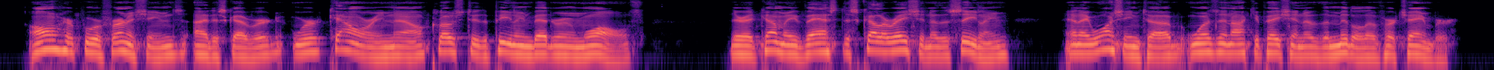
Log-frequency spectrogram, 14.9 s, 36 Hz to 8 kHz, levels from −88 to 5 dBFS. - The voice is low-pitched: Yes, low, 120 Hz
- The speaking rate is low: No, average, 150 wpm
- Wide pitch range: No, average, 4.3 semitones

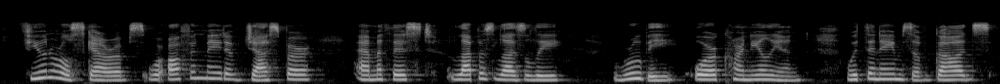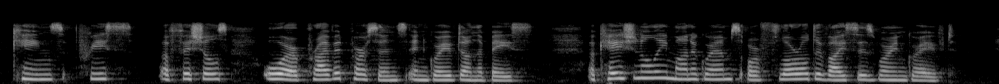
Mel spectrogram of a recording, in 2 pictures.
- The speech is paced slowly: Yes, slow, 105 wpm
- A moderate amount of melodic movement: Yes, average, 3.1 semitones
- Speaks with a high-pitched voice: Yes, high, 225 Hz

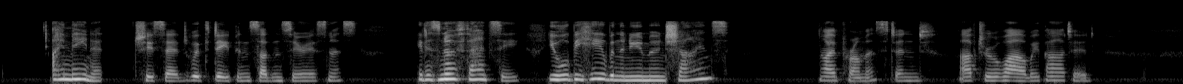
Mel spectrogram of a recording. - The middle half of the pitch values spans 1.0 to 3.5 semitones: No, average, 4.6 semitones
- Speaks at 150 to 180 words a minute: Yes, average, 155 wpm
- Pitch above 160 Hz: Yes, medium, 185 Hz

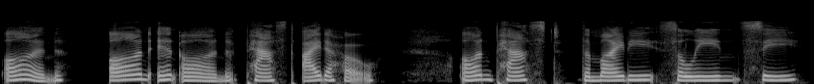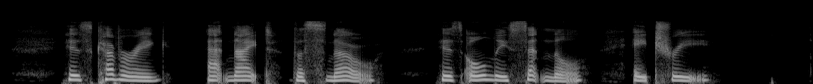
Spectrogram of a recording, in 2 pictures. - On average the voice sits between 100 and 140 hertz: No, high, 190 Hz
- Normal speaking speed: No, slow, 85 wpm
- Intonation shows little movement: Yes, narrow, 2.0 semitones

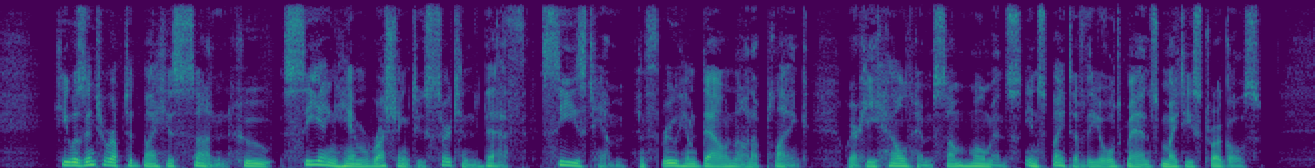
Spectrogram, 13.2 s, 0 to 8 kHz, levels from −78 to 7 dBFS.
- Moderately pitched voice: No, low, 110 Hz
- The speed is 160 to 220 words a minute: Yes, average, 170 wpm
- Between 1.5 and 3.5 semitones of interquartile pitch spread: No, average, 4.3 semitones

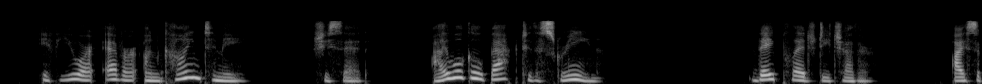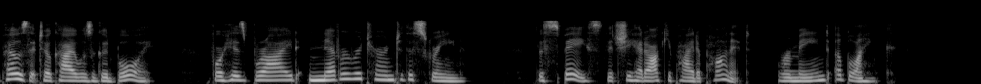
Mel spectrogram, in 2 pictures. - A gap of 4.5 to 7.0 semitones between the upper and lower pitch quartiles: Yes, average, 5.1 semitones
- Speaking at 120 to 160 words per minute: Yes, average, 145 wpm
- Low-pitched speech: No, medium, 185 Hz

